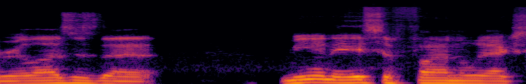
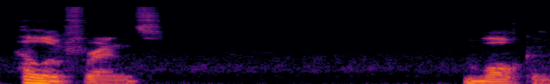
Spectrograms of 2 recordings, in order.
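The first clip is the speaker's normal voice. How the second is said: TV sportscaster style announcer voice; 3 semitones lower than usual. Suggesting a baseball intro to the other speaker: Jim Nantz voice. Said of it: "you could sound like Jim Nantz".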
